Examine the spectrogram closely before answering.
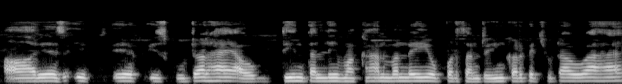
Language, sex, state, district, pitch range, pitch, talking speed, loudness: Hindi, male, Bihar, Sitamarhi, 150-160 Hz, 155 Hz, 185 wpm, -14 LUFS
